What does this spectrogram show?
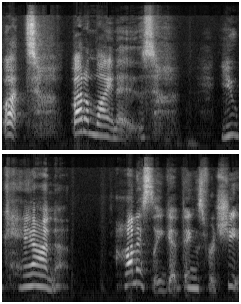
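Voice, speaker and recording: Raising and projecting her high voice, a woman with an American accent talks at a very slow pace with lively intonation and long, frequent pauses. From Wisconsin, US Upper Midwest. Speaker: vlogger. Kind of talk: casual vlog talk. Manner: conversational, frequent um fillers.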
